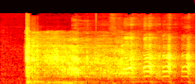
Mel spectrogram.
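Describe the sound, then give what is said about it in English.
A Desert Eagle pistol gunshot: one sharp, loud report that breaks into a long, rumbling tail, fading unevenly over the next two seconds. “Hold on, let me hear the desert again. Desert Eagle? Clap it again.”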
